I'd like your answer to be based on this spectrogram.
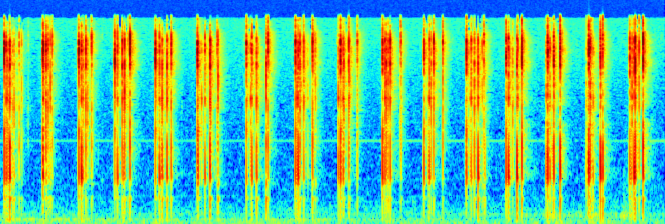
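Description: Long nails quickly and aggressively scratch the ridged wing shapes of a winged gold chrome-plated plastic hair brush held upright with both hands. The result is a steady, rhythmic series of short, bright, crunchy scratching bursts separated by brief quiet gaps.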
